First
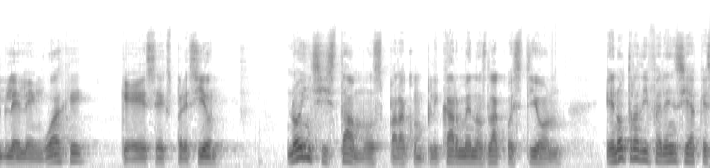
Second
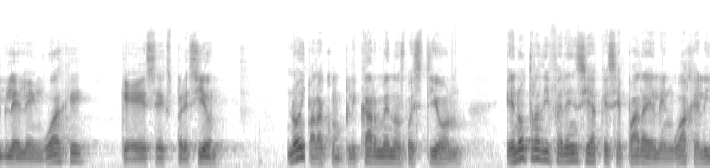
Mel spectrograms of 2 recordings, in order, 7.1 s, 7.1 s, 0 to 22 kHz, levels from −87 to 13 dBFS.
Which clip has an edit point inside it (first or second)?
second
